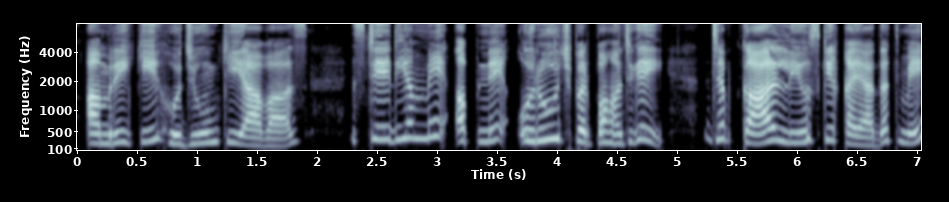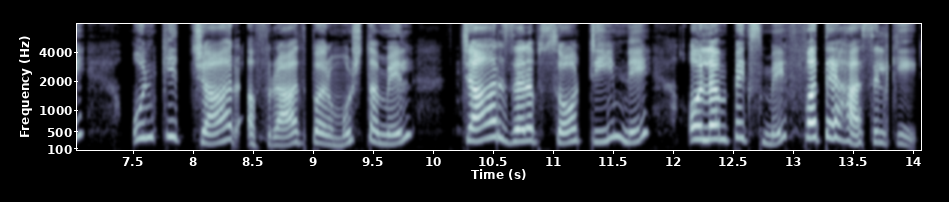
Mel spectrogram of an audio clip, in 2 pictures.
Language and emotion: Urdu, happy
